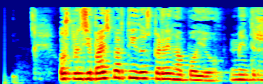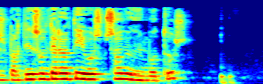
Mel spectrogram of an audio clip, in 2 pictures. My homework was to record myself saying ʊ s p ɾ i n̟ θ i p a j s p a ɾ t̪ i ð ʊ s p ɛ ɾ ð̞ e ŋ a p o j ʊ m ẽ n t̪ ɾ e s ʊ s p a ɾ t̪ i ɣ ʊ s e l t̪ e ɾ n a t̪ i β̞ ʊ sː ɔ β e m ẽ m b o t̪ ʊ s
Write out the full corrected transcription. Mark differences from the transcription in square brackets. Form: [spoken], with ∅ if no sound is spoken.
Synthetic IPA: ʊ s p ɾ i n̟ θ i p a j s p a ɾ t̪ i ð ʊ s p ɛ ɾ ð̞ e ŋ a p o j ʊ m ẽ n t̪ ɾ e s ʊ s p a ɾ t̪ i [ð] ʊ s [a] l t̪ e ɾ n a t̪ i β̞ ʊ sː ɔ β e [ŋ] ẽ m b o t̪ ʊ s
